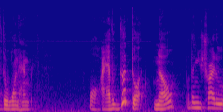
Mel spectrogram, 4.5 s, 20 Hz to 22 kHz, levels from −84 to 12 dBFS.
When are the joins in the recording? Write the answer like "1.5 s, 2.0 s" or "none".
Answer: 3.0 s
